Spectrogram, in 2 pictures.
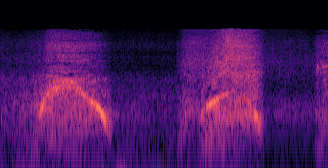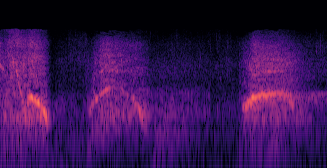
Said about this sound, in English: Well, here's a greatest sound. This one is the humpback.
